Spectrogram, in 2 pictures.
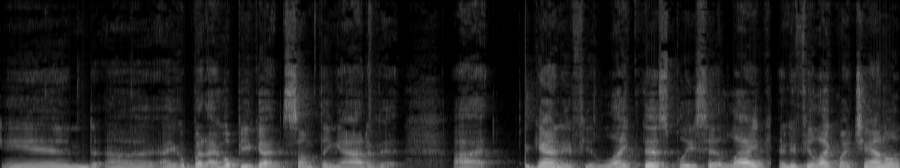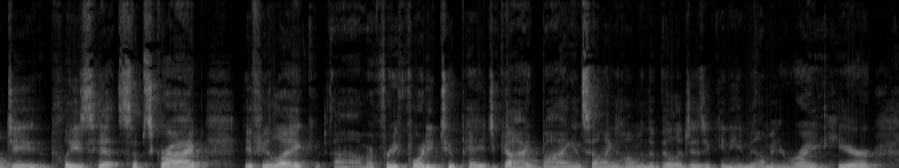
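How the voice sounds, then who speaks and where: A man's somewhat breathy, fairly high voice, fairly even in intonation, at a fairly quick pace. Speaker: real estate agent. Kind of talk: market update presentation. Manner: fast; hesitant, many fillers.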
